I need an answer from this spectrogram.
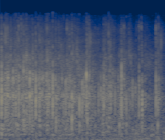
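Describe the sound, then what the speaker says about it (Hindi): Parents and guests at a school annual function clap for the teachers, a steady patter of applause heard at moderate distance throughout. "उसके लिए बहुत जोर से तालियां प्लीज।"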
